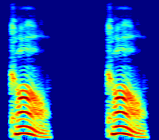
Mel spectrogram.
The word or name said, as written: call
